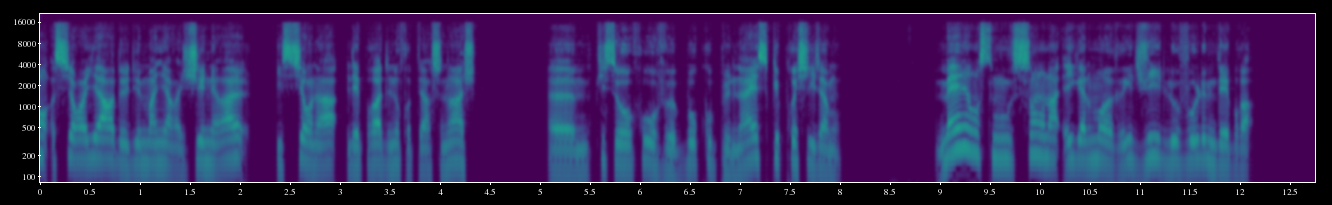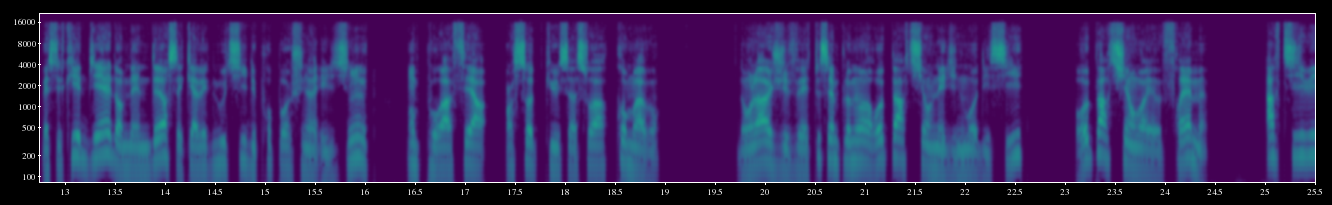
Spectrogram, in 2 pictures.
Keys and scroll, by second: 6.4 KP_1, 21.2 Tab, 22.2 ctrl+shift+Tab, 23.4 z.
